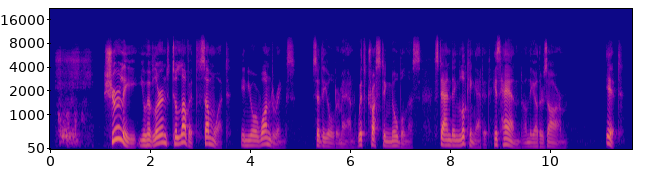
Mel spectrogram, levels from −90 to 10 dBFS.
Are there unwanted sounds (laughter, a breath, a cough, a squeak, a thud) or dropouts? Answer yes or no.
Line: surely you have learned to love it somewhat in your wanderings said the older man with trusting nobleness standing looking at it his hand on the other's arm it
yes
